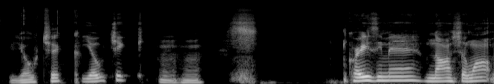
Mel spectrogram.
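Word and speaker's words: Jokić: How do you say his name? Jokic, right? Yochik.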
